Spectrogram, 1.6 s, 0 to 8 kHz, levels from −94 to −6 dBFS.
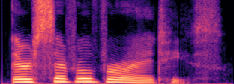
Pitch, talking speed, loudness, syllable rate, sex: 225 Hz, 155 wpm, -15 LUFS, 7.2 syllables/s, female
